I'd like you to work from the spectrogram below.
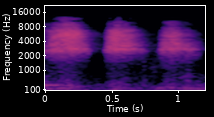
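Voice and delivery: whispered shh from the library readers; shushing. Retold or imitated. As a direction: hush him with a breathy shh. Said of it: "everybody around me went".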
